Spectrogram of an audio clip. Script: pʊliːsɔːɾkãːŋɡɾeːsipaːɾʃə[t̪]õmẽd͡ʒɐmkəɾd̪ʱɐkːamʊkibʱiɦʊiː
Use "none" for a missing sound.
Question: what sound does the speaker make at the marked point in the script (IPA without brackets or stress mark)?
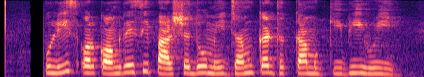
d̪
